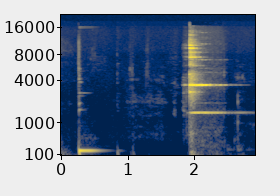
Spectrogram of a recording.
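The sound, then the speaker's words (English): Heaven's Door cask strength whiskey being poured into a glass: a dull knock of a bottle, a pause, then a bright glassy clink with a ringing tone and a brief trickling pour that fades out. “What are you pouring?”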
